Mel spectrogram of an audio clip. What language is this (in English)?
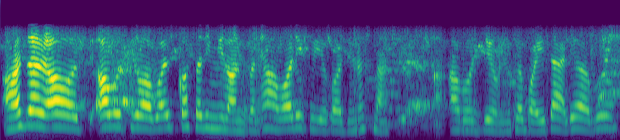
Nepali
